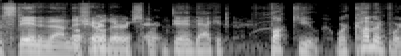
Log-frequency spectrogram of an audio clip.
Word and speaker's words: Dakich: Dan Dakich sounds like Jack. Or me. Oh, no, that's how you say his name. Dakich. Oh, Dakich, like Jokic.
